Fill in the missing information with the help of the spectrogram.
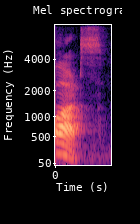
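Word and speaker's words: hour: ऐसे शब्द जो एच से प्रारंभ होते हो लेकिन उसमें एच साइलेंट हो उनके आगे एन का प्रयोग होगा।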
